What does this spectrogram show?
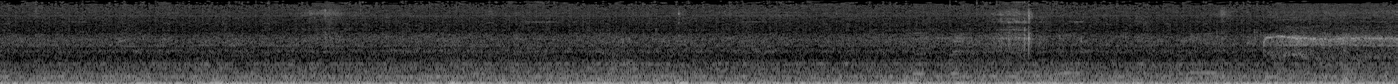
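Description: Steady low rumble of a moving passenger train, heard from inside the carriage, with a brief high-pitched tone near the end.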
